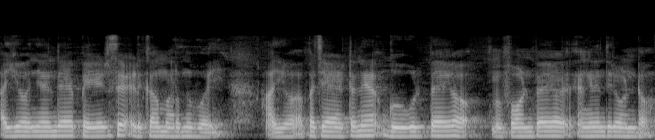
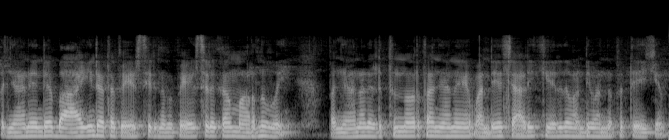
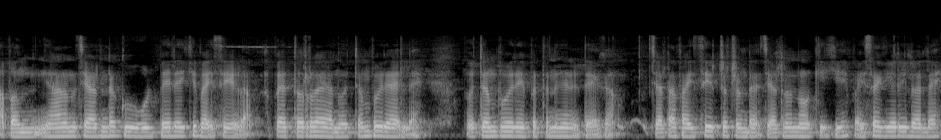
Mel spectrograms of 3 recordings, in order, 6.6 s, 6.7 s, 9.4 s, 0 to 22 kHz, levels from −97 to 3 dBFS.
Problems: low volume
